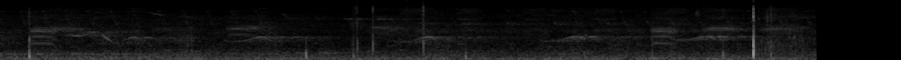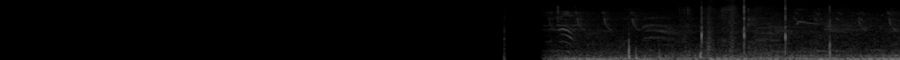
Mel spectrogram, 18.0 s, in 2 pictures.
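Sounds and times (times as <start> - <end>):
birds calling: 0.0 - 8.2, 14.4 - 18.0.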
